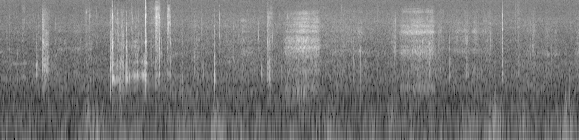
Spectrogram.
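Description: Footsteps walk on a concrete sidewalk.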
